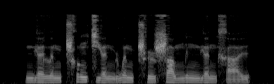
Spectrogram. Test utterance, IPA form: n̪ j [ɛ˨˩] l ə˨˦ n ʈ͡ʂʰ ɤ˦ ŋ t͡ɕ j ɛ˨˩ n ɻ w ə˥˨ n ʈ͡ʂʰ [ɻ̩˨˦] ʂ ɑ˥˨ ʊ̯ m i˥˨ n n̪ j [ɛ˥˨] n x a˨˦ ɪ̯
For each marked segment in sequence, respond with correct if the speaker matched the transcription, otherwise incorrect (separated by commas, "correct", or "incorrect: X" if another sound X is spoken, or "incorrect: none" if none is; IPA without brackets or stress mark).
correct, correct, correct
